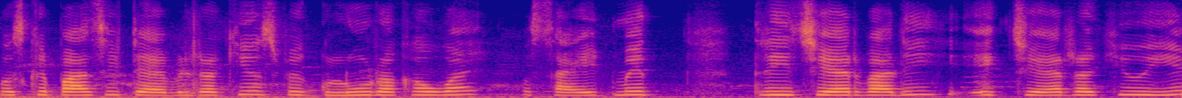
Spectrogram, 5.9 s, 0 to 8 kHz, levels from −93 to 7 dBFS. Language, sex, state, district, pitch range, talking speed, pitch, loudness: Hindi, female, Chandigarh, Chandigarh, 255-280 Hz, 235 wpm, 265 Hz, -20 LUFS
